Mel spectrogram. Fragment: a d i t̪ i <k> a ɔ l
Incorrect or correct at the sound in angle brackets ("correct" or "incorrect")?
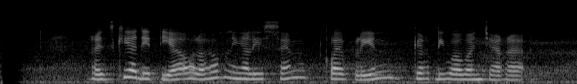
incorrect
